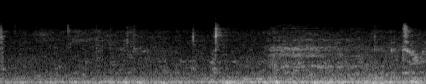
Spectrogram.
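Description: Steady low hum of room noise with a few small clicks, and a faint murmur of voices near the end.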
